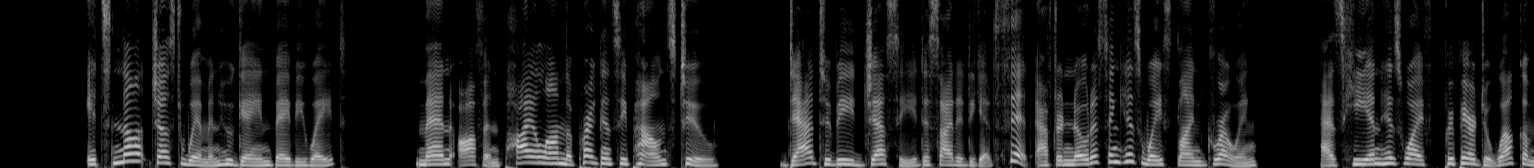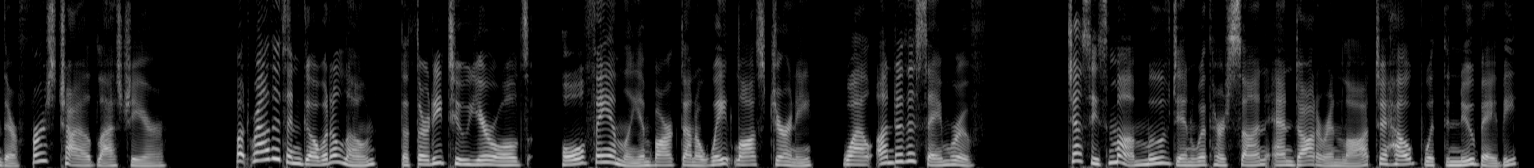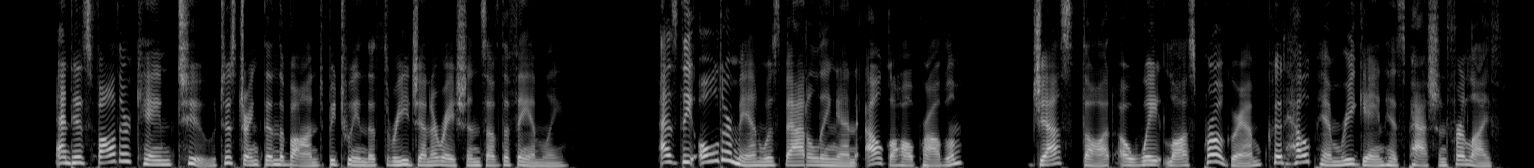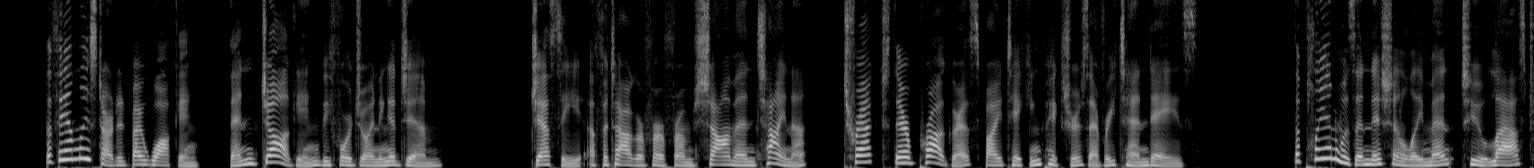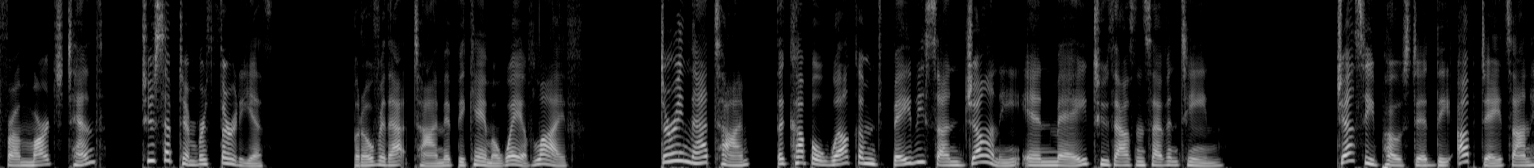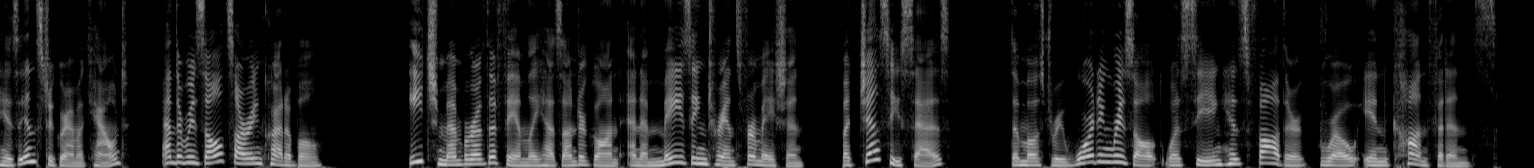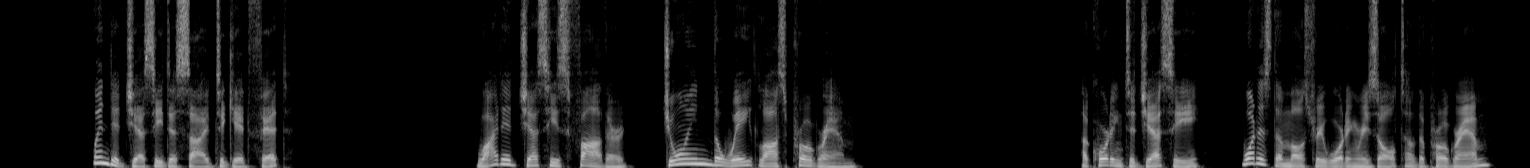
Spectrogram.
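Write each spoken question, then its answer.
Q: When did Jesse decide to get fit?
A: When he noticed his waistline growing as he and his wife prepared to welcome their first child

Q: Why did Jesse's father join the weight loss program?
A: To help him regain his passion for life while battling an alcohol problem

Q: According to Jesse, what is the most rewarding result of the program?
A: Seeing his father grow in confidence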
